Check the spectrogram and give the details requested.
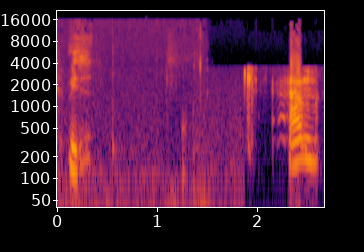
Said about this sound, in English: Resulting in life extension, as I had to cough there, as well as better health.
